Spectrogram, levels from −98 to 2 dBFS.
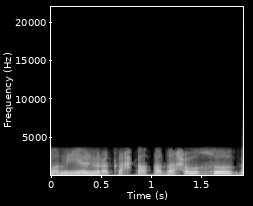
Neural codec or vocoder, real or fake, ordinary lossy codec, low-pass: autoencoder, 22.05 kHz, a latent of 192 numbers a frame, VITS, trained on many speakers; fake; AAC, 16 kbps; 3.6 kHz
